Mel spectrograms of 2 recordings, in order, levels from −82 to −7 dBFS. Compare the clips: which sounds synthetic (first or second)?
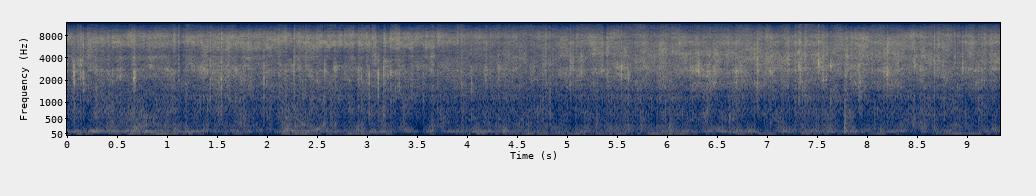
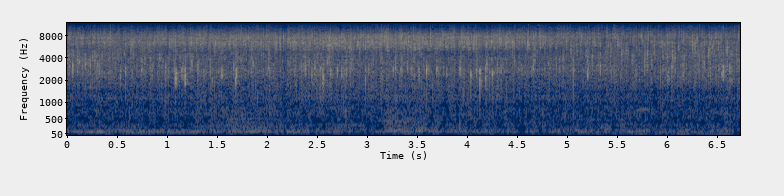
first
